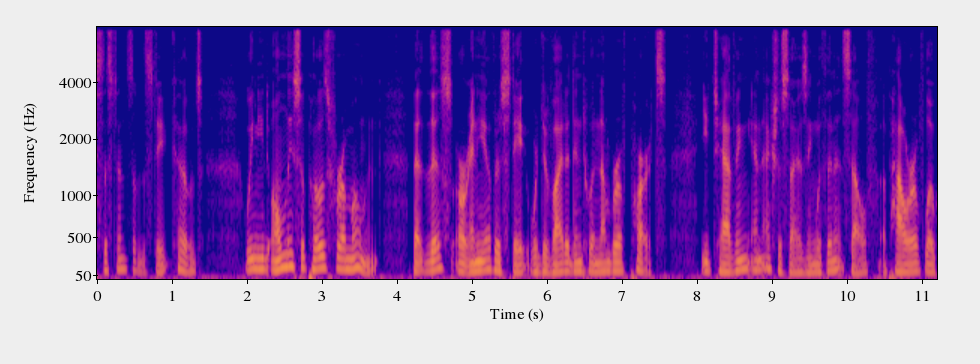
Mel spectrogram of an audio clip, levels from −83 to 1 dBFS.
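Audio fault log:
No technical faults are audible anywhere in the speech signal.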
